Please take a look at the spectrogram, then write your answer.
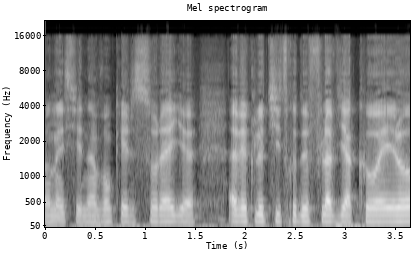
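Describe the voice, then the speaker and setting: At a moderate pace, a man speaks in a medium-pitched voice. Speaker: radio host. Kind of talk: radio interview. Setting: radio studio. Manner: hesitant, many fillers.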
